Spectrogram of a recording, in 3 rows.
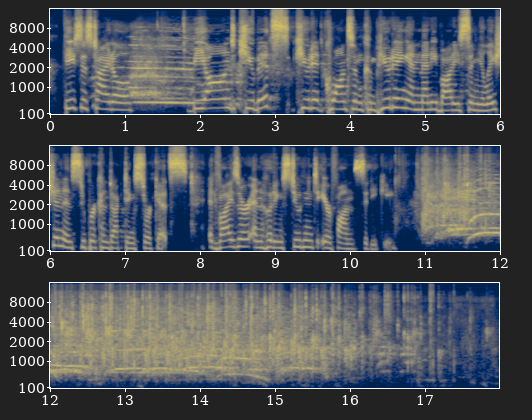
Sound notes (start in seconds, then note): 10.8 cheers, applause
